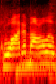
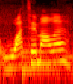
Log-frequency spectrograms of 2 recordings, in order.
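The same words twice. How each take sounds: First: The word begins with a hard G sound. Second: The word begins with a W sound. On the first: This is how an American says it. "as an American, I pronounce it Guatemala with a G" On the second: This is how local people say it. "the people here seem to pronounce it Guatemala with a W"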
